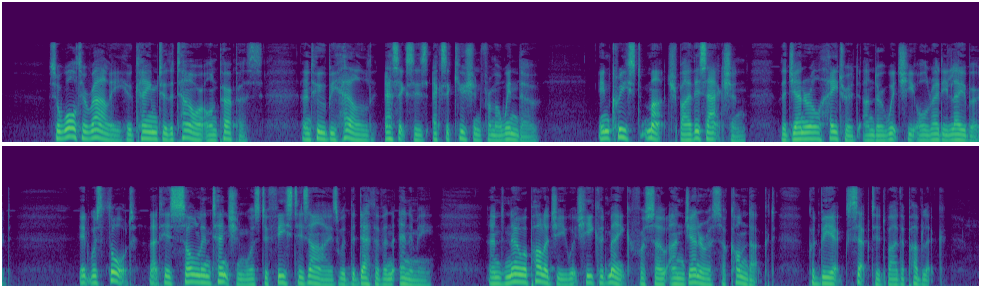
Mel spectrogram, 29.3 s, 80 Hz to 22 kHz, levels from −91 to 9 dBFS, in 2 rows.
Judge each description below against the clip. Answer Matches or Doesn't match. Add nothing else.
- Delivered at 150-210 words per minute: Doesn't match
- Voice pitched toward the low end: Matches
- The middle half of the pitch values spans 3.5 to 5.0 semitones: Matches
